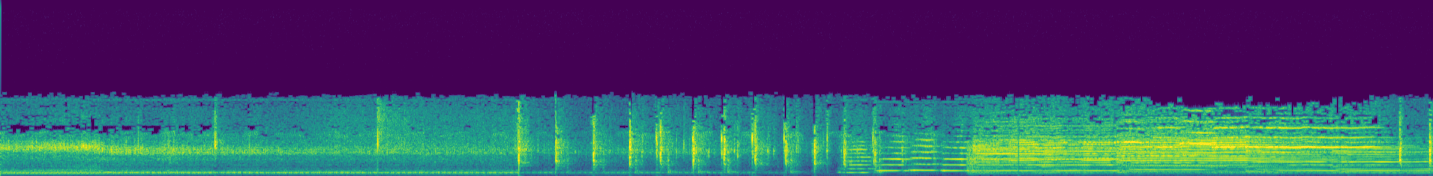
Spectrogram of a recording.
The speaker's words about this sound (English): The car approaching has a spotlight. It is a patrol car. Quickly.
